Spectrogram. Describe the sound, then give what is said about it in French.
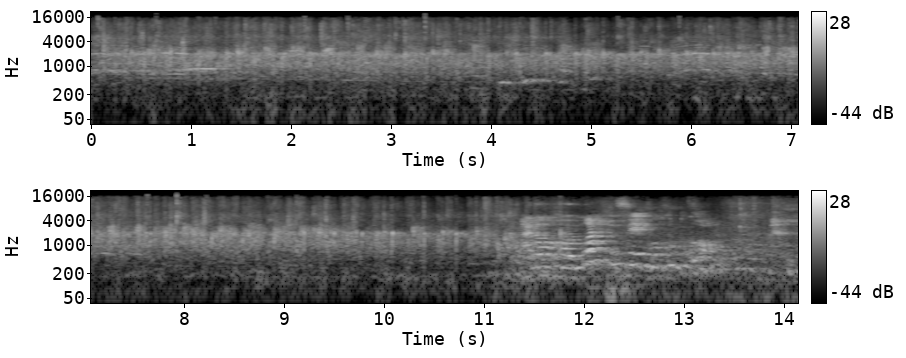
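Audience applause for a speaker at an event: dense, steady clapping that holds for over ten seconds, then swells louder near the end with cheers and voices mixed in. “Patrick Borg, on l'applaudit”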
